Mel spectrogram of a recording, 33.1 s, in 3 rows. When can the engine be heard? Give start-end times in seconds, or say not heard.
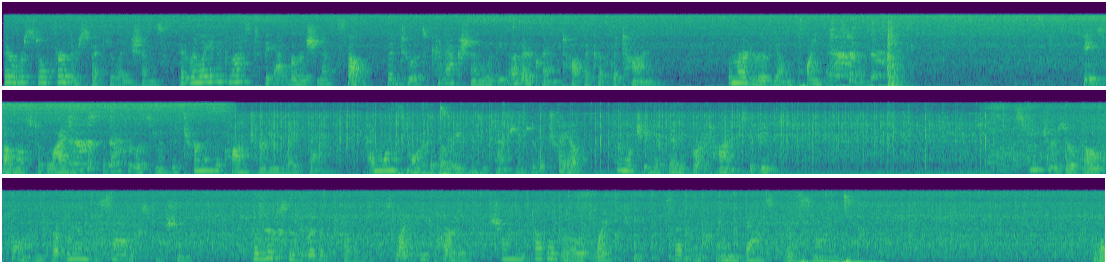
17.1-33.0.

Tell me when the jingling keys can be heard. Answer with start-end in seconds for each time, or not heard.
7.4-9.1, 14.8-15.8, 29.9-30.9.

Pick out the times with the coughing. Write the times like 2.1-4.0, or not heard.
8.2-8.9, 11.7-12.4, 24.6-25.3.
